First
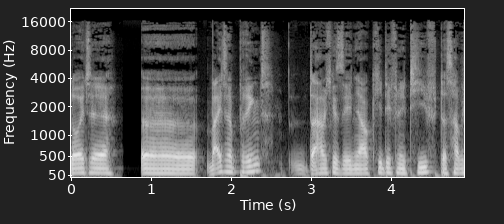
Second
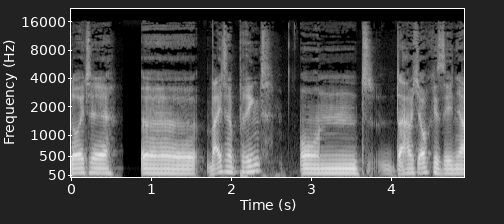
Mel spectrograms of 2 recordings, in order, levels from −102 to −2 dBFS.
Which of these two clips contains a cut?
first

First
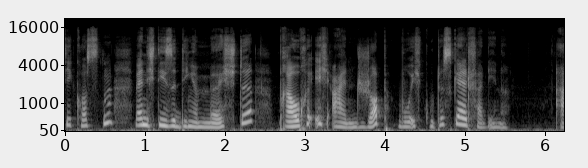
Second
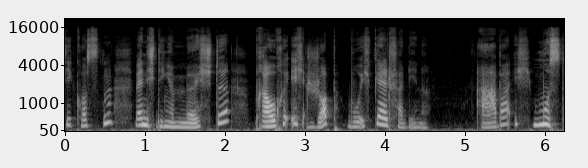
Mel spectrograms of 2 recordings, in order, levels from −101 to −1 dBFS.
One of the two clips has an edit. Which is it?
second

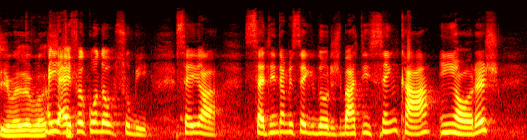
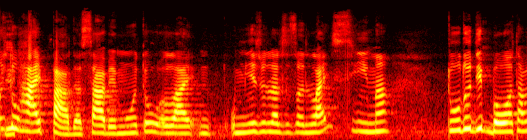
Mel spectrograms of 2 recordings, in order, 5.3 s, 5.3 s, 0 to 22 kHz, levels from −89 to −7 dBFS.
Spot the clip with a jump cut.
first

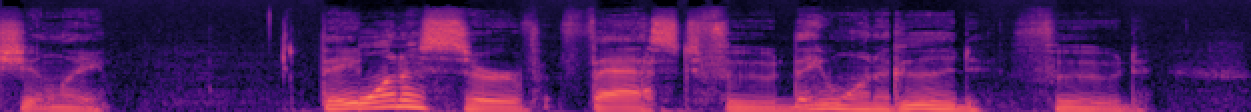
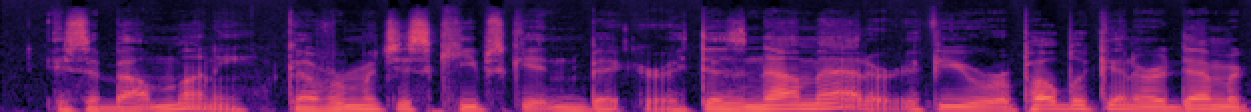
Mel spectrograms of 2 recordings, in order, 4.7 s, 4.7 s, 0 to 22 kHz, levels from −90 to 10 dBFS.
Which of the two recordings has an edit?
first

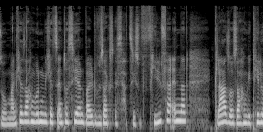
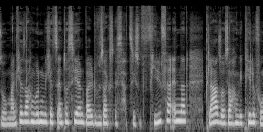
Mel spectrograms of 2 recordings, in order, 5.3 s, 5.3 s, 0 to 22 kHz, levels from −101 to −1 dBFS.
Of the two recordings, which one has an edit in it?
second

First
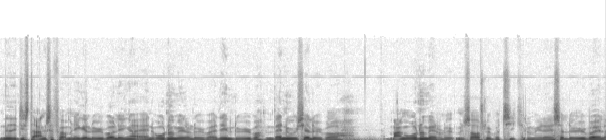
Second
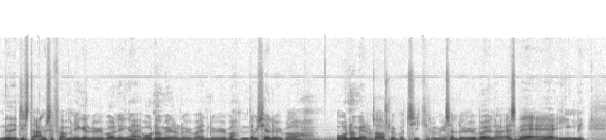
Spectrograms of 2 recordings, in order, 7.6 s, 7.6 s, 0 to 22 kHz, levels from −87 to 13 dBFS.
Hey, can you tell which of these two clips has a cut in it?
second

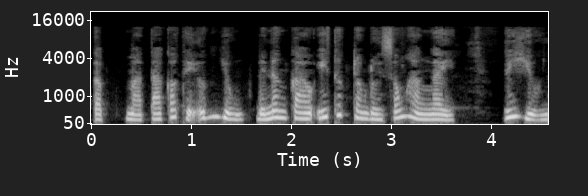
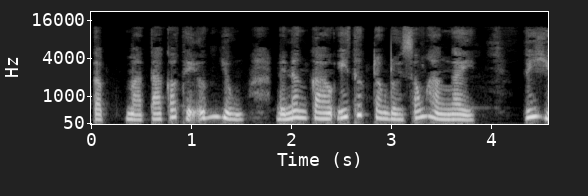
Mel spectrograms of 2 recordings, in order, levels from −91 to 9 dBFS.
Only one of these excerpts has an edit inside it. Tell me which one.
first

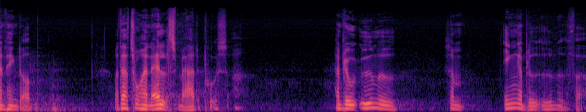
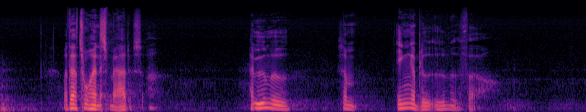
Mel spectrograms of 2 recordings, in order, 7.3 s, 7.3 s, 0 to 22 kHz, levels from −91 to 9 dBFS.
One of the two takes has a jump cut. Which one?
second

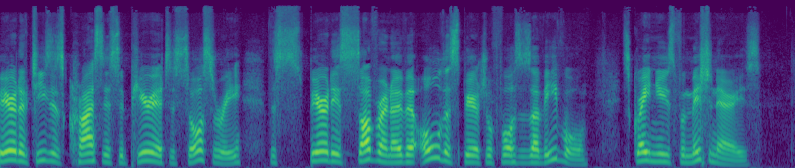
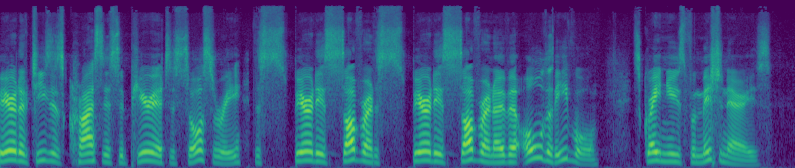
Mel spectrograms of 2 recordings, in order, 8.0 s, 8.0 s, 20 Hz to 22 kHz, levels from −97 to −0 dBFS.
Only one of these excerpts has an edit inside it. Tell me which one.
second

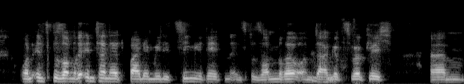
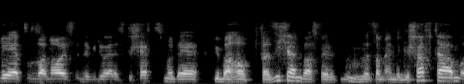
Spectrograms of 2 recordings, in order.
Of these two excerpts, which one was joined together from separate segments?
second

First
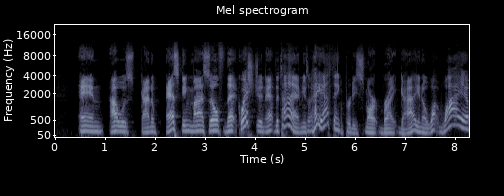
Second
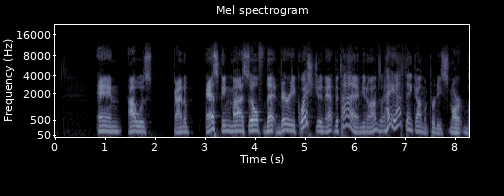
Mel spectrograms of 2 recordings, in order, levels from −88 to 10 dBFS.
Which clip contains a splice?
first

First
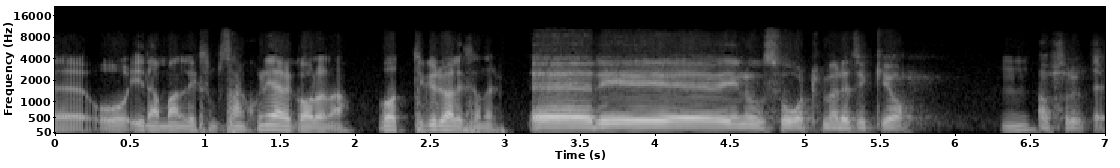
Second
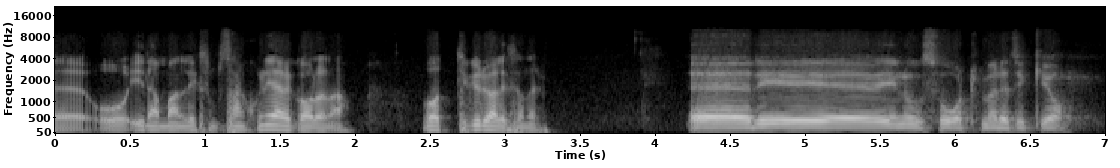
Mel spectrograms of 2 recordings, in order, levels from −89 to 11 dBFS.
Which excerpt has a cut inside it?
first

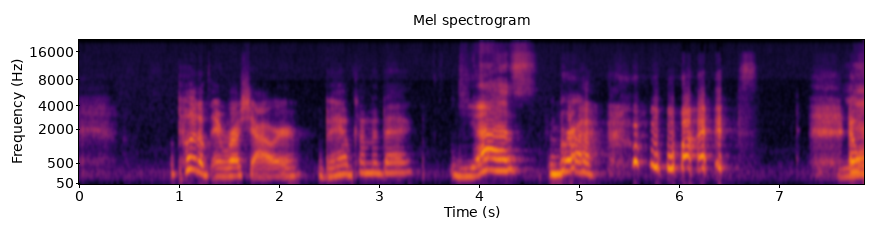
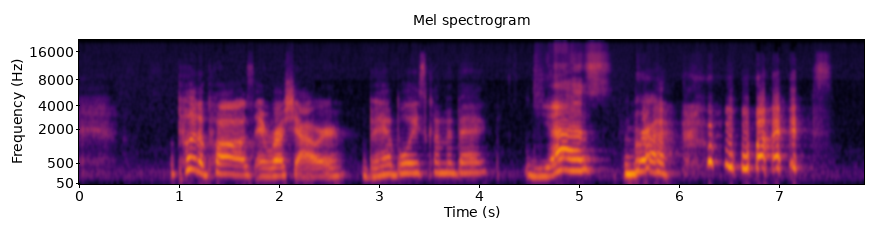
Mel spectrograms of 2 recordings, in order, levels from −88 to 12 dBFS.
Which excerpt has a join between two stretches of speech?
first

